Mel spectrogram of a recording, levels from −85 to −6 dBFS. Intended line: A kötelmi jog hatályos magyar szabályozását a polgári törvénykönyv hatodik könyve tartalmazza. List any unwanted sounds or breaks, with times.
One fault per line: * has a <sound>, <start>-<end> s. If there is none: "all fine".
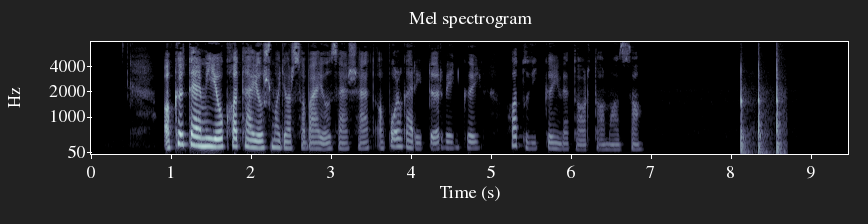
* has a thud, 8.1-8.7 s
